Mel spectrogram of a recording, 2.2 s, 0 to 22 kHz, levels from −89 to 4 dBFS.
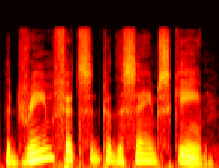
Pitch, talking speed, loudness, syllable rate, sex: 120 Hz, 190 wpm, -19 LUFS, 4.4 syllables/s, male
